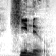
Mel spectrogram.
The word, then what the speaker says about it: Xenu: the air Doug but I believe it's pronounced he knew like Javier right the the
